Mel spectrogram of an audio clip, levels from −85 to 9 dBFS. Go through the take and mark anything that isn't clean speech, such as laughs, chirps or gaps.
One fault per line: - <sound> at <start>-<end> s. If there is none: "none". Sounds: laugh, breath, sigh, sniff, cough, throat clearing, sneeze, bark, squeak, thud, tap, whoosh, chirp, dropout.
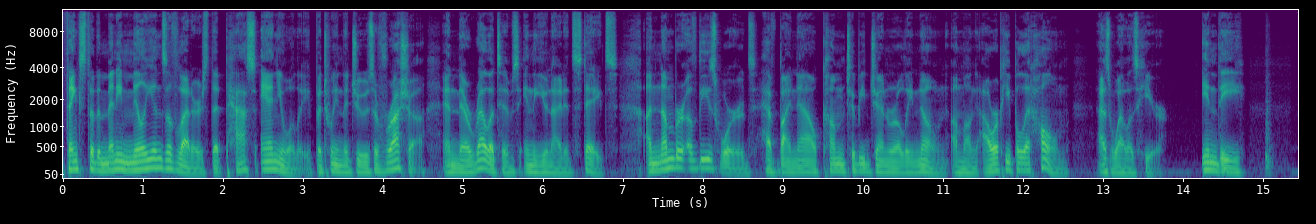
- tap at 15.0-15.2 s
